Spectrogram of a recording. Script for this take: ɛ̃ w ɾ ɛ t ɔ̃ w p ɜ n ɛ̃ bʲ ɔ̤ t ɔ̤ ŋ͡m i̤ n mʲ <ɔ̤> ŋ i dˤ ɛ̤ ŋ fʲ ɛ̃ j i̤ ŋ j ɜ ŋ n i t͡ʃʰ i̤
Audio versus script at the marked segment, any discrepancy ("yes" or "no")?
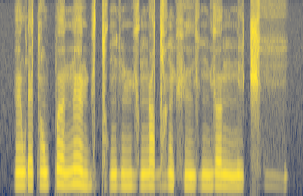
no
